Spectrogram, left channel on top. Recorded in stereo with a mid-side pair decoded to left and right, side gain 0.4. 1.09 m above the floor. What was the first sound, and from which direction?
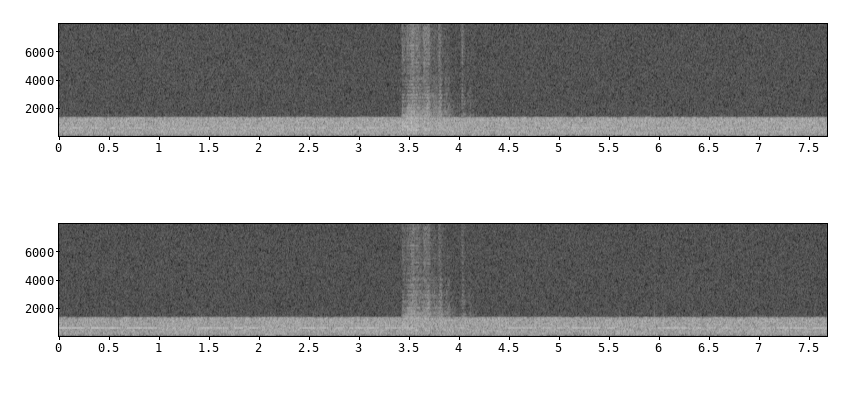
Footsteps, 40° left.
